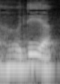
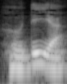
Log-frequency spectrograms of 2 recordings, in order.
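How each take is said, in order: Both takes have the same delivery.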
